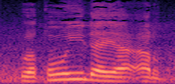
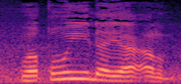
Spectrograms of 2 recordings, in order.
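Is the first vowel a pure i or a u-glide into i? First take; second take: u-glide; u-glide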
